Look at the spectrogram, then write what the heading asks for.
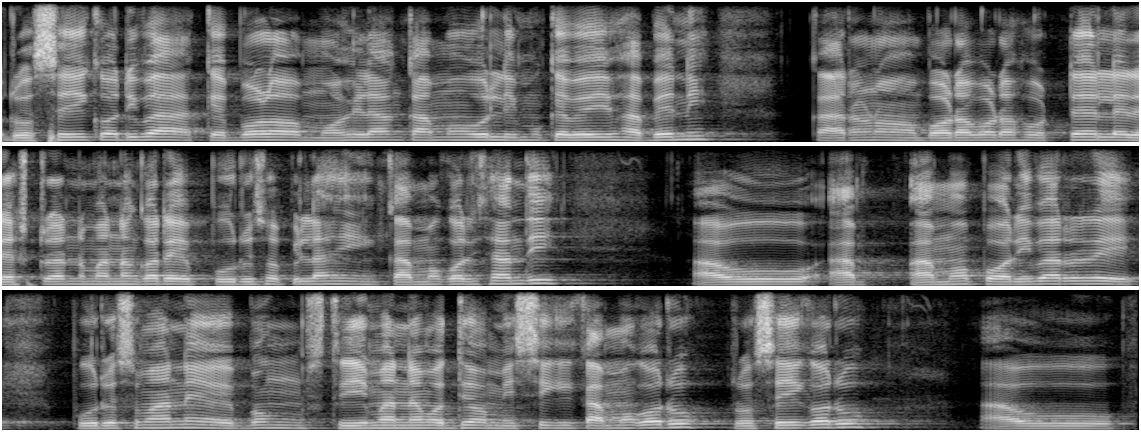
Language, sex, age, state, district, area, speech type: Odia, male, 18-30, Odisha, Dhenkanal, rural, spontaneous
